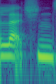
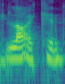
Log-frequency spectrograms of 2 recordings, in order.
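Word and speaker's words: lichen: And you mentioned there lechin sclerosis which I think is that did I pronounce it properly? Lychen sclerosis. Oh yes, lychen sclerosis. There we go.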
